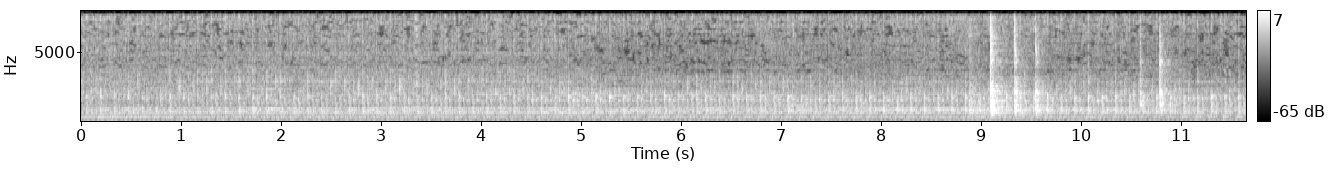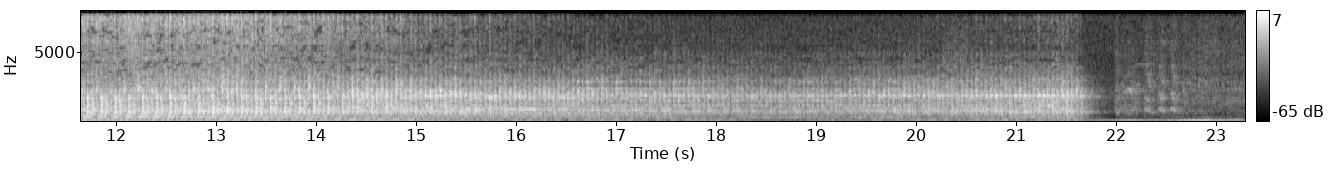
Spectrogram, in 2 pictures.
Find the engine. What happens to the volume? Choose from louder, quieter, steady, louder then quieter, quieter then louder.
quieter.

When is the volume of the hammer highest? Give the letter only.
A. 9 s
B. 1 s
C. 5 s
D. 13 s
A.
